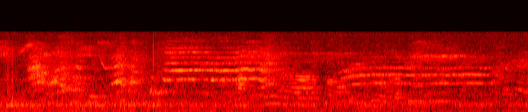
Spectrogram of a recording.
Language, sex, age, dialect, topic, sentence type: Bengali, female, 18-24, Rajbangshi, banking, question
